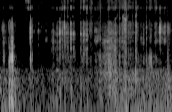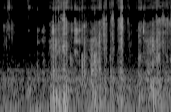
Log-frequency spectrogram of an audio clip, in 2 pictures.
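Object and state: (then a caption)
Soap bar being scraped. A metal utility-knife blade scrapes and shaves powdery flakes off the surface of a solid yellow bar of soap held in the hand. The result is a quiet, dense run of bright, crisp scraping and crackling strokes with almost no low end and no ring after each cut.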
